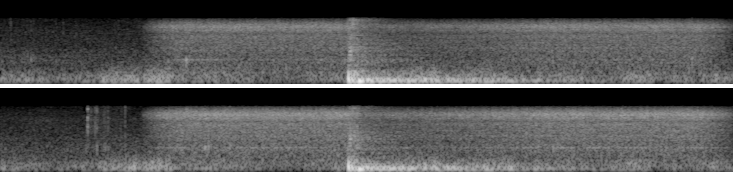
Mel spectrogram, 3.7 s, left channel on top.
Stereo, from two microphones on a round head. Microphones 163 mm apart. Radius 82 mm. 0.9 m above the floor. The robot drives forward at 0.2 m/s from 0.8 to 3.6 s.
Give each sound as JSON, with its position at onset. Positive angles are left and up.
{"t": 1.7, "sound": "knocking", "side_deg": 0, "distance_m": 0.5}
